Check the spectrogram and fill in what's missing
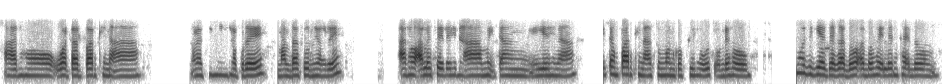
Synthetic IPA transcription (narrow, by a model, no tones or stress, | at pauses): aɾɦɔ̃waʈaɾpaɾkʰɛnaʔa | ɔnasimindapɾɛ | mald̪asuɾɲɔʔɾɛ | aɾɦɔ̃alɔsɛʔɾɛɦɛnaʔamit̪̚ˀtaŋijəɦɛnaʔa | mit̪̚taŋpaɾkʰːɛnaʔasumɔnkɔpʰiɦausɔɖɛɦɔ | mɔd͡ʒɡijad͡ʒaɡad̪ɔad̪ɔɦɛʔ̚lɛnkʰaʔ̚d̪ɔ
